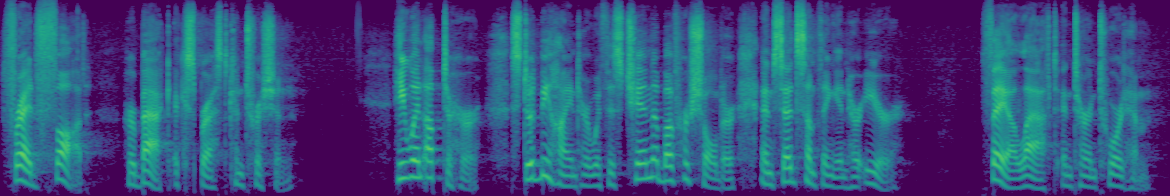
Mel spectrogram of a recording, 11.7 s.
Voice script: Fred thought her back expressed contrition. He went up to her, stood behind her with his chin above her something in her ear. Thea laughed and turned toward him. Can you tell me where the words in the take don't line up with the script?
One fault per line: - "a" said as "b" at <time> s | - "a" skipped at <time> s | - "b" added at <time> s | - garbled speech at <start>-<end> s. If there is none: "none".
- "shoulder and said" added at 6.9 s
